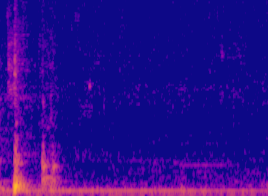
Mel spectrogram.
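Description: One short, sharp knock just after the start, with a couple of softer taps, then quiet indoor room tone over a steady low hum.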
